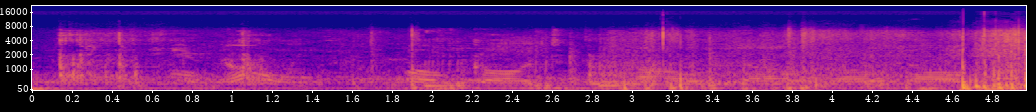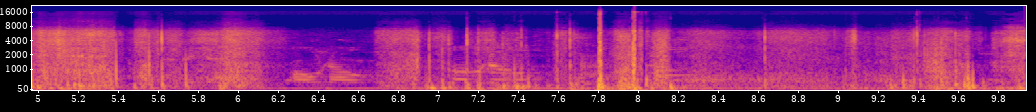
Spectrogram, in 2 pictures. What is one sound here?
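A young man talks with excitement close to a microphone.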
